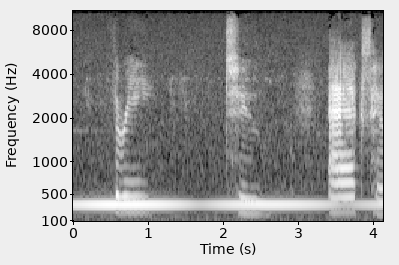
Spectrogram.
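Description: Singing bowl sounding one steady, unbroken low tone, kept going by the mallet.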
